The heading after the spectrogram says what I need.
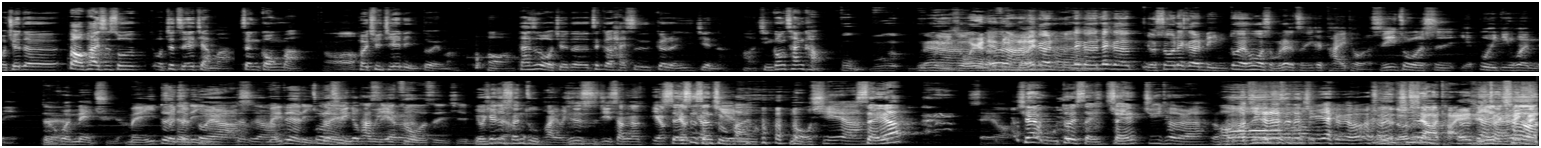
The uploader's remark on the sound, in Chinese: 漂浮台北。酒吧內錄音，音質較差，請見諒。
